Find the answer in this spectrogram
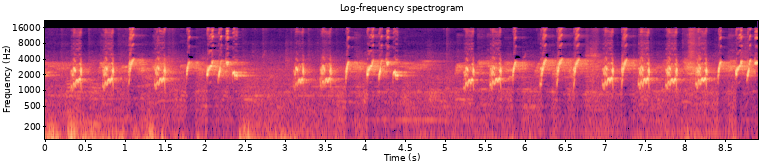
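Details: Red-whiskered bulbul delivering an energetic master-song style: clear whistled two-part notes grouped in rapid bursts, a brief pause near the midpoint, then a renewed run of bright phrases.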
